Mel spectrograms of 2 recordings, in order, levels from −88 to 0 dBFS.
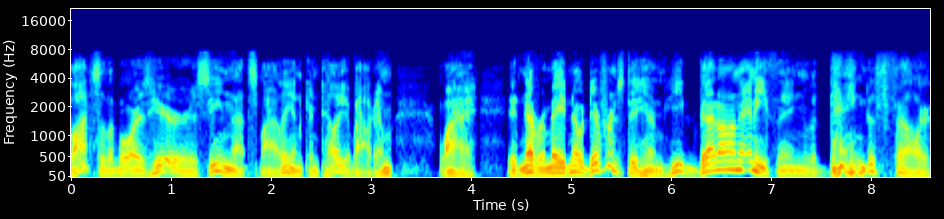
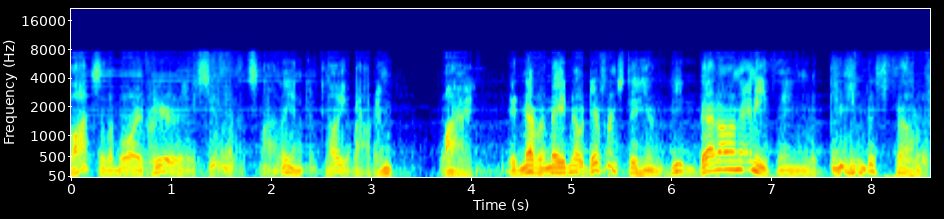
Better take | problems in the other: first | noise reduction (neural separator model SepFormer DNS4)

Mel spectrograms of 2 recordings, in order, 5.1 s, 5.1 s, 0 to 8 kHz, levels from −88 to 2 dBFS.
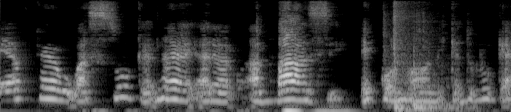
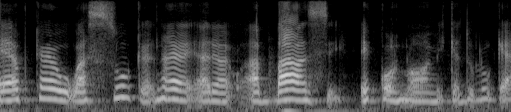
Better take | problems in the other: second | noise reduction (classical method WPE with log-MMSE)

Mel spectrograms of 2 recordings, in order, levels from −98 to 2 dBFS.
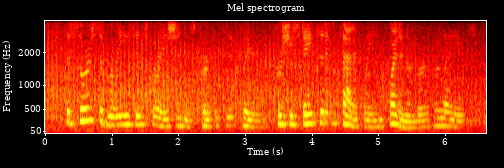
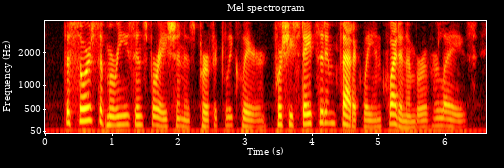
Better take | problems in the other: second | background sound (Aircraft); 11 dB below the speech // room echo; dies away in 0.3 s

